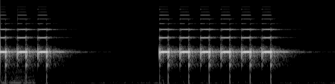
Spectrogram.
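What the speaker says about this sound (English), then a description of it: "The siren should beep in response." Two bursts of sharp, high electronic beeping from a wireless alarm siren: four rapid beeps, a pause of about a second, then six more, loud and close.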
